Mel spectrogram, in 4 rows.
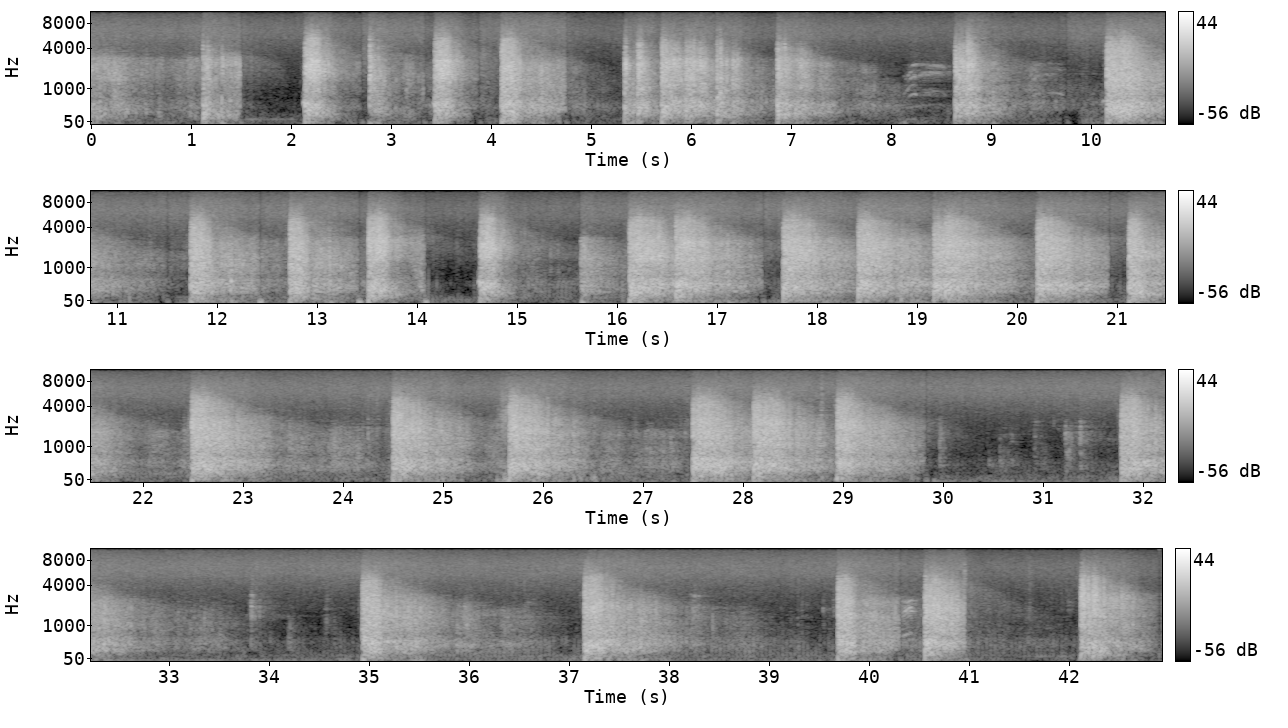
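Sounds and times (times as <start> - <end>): gunshots with ringing echo: 2.2 - 29.9, 31.8 - 33.8, 35.0 - 39.0, 39.7 - 41.5, 42.1 - 42.9.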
